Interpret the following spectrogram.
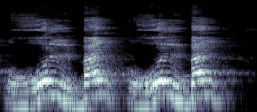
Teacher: غین اور گاف، گاف جو ہے یہ اردو کا حرف ہے، اردو کے حروف تہجی میں سے گاف آتا ہے، لیکن جو غین ہے یہ پیور عربی کا ایک حرف ہے جس کو آپ گاف نہیں پڑھیں بلکہ غین نرمی کے ساتھ یہ حلق سے ادا ہوتا ہے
